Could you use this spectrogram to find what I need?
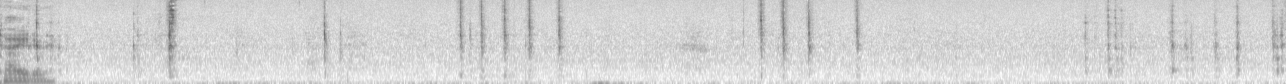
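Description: A metal tool clicks and ticks against a metal rod.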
